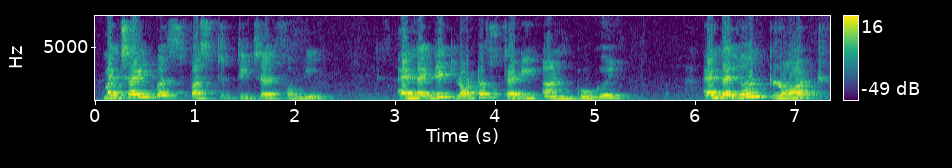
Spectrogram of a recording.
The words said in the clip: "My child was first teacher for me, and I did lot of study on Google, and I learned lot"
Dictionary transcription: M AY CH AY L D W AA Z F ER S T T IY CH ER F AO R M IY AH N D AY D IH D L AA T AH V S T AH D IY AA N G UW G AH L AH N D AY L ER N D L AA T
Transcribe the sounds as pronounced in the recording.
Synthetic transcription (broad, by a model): M AY CH AY L D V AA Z F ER S T T IY CH ER F AO R M IY AH N D AY D IH D L AA T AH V S T AH D IY AA N G UW G AH L AH N D AY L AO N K L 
